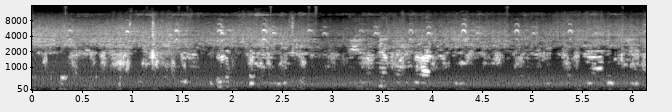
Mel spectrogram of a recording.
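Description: A large herd of wildebeest calling: many overlapping short, nasal grunts and honks, a dense chorus with no pause.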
